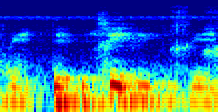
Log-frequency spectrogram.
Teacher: Nah, ketika dia kasroh, ya karena dia tidak punya sifat itbaq, huruf kho tidak punya sifat itbaq, hanya isti'la saja dia tidak punya sifat itbaq. Maka tafkhimnya nisbi ketika di kasroh. Khi, bukan khui, salah. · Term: tafkhim nisbi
